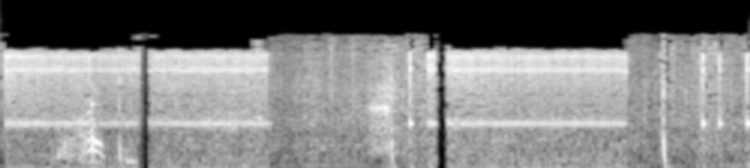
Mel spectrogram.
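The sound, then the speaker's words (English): A telephone rings through on the line to an operator during a call to the police: a steady, buzzy ring tone with thin, band-limited phone-line quality, broken by brief gaps, plus faint clicks and handling noises. “Well, all right, I'll call the police.”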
